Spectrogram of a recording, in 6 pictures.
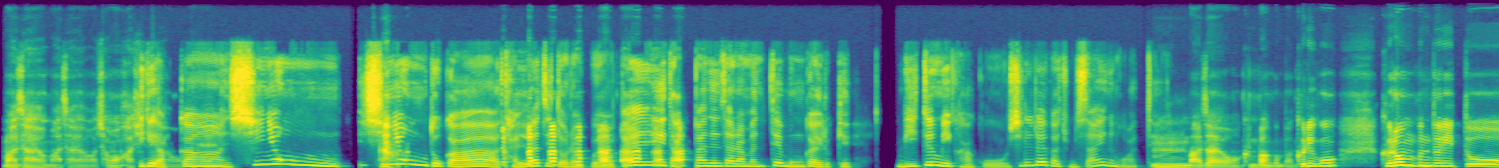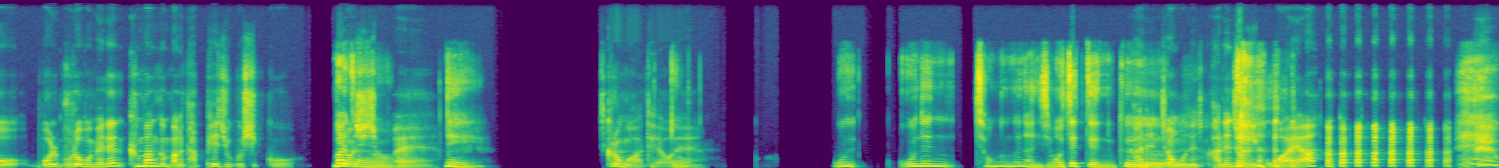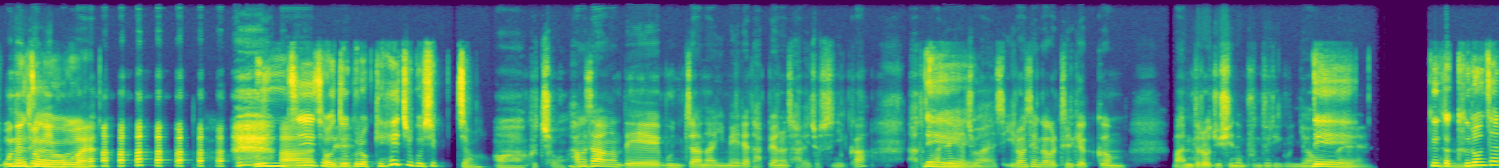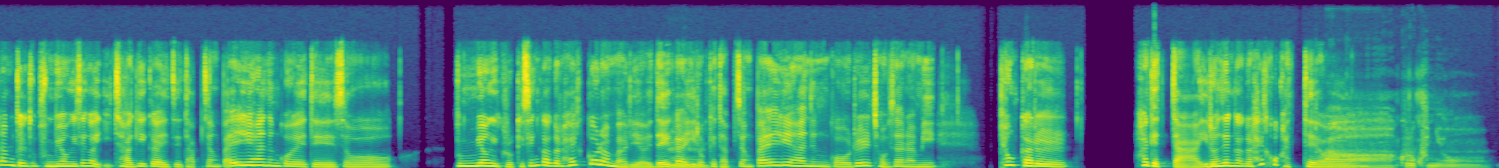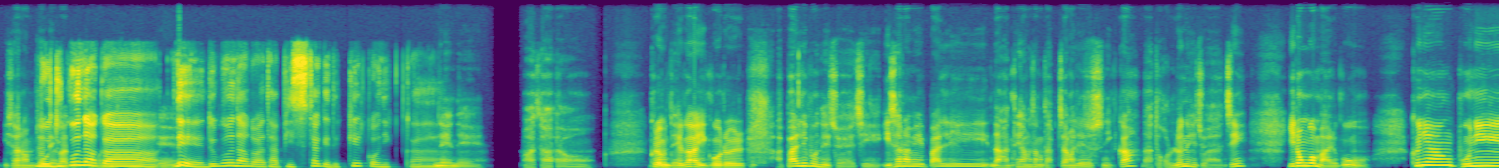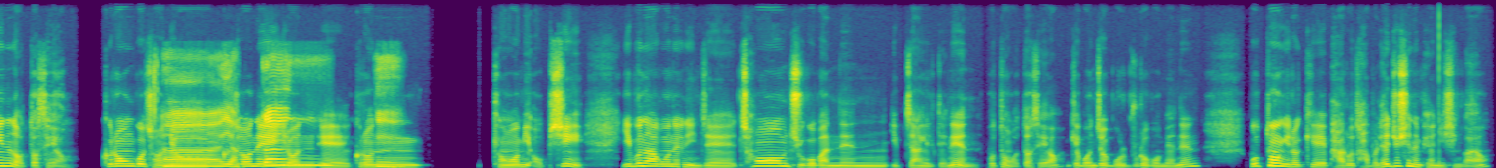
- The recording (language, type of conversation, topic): Korean, podcast, 답장 속도만으로 사람을 평가해 본 적이 있나요?
- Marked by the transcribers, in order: other background noise; laugh; lip smack; laugh; laugh; tapping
